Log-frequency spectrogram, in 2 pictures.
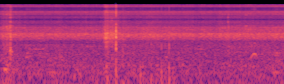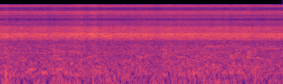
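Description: Steady rush of wind and churning water around a tour boat, with a low steady hum underneath and two brief knocks in the first two seconds, the second one the loudest.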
